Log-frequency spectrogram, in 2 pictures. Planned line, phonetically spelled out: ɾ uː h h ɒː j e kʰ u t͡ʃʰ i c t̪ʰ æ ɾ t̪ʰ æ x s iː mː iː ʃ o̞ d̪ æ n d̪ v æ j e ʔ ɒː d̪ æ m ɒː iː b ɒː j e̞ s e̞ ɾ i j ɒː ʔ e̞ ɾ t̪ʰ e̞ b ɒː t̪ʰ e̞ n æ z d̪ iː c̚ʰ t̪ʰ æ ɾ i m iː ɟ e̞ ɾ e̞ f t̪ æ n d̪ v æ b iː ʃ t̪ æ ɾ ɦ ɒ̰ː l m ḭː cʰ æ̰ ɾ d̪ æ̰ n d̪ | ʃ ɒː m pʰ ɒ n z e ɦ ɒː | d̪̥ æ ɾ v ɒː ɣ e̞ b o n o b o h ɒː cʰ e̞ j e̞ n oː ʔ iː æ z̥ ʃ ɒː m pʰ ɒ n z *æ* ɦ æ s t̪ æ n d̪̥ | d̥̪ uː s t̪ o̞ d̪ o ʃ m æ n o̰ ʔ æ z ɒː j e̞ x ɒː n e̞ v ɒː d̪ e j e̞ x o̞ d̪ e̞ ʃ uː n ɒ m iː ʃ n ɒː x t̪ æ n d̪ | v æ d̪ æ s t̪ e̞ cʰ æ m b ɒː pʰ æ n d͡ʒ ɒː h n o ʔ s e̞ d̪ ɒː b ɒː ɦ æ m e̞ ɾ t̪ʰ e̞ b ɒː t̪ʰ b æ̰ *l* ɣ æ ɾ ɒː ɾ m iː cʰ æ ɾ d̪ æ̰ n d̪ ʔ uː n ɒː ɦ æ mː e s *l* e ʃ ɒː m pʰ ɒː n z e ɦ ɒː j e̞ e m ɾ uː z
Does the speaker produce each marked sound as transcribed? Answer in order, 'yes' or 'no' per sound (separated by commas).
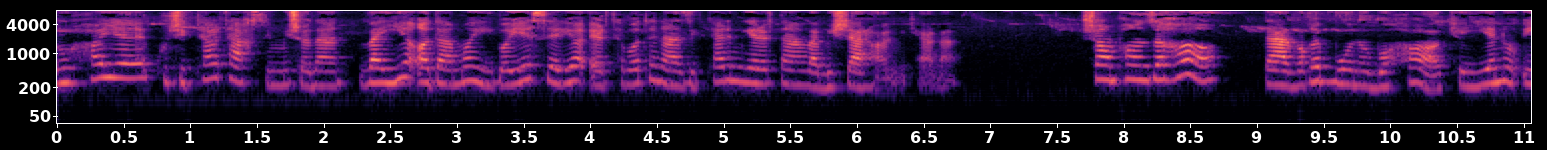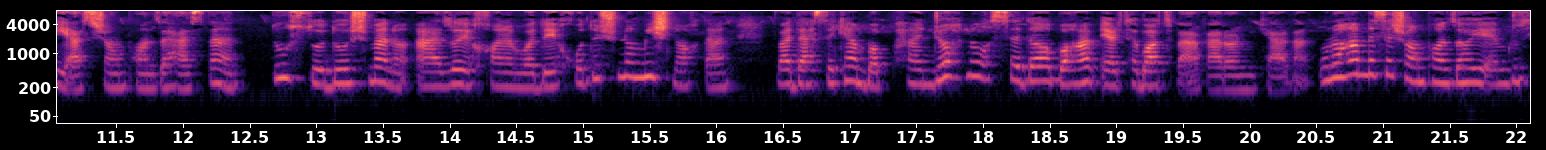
no, no, yes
